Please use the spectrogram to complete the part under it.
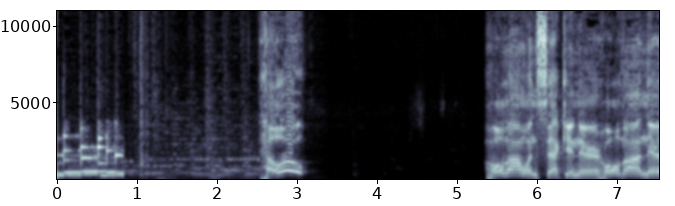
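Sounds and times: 
electronic phone ringtone for an incoming call: 0.0 - 0.9
speech: 2.6 - 3.2, 5.4 - 7.5.

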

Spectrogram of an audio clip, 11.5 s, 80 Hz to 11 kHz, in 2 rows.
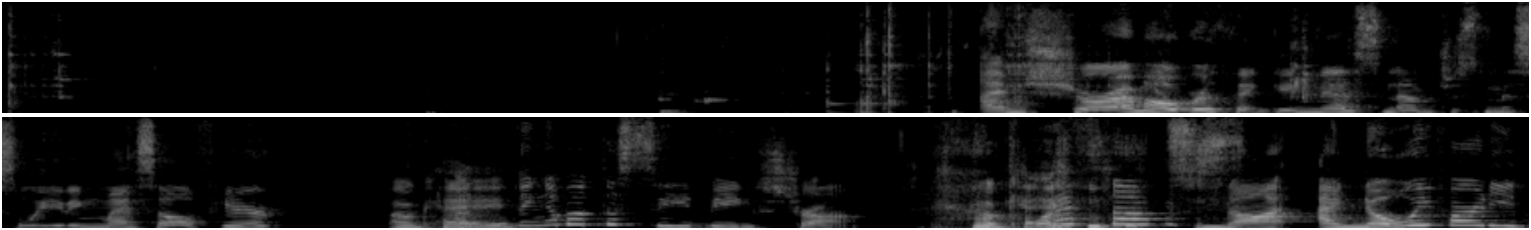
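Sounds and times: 
drinking glass clinking: 0.0 - 0.4, 2.5 - 3.6
speech: 3.7 - 11.4
laughter: 9.3 - 10.4.

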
